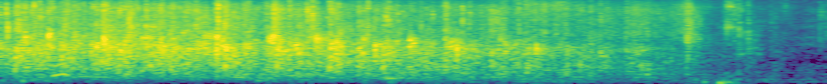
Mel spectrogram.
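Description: An audience claps for a quiz winner in a dense, crackling burst of applause that holds level for a few seconds, then thins out and fades away toward the end.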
